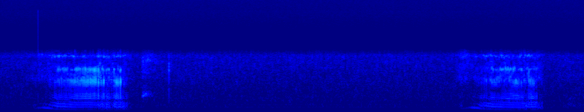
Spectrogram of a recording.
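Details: Sleeping dog snoring: two long, buzzing, tonal snores about five seconds apart, with quiet room noise; the dog later wakes up barking.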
